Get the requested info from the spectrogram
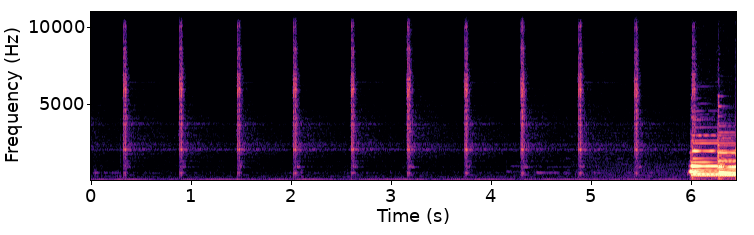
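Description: Evenly spaced clock-like ticks, a little under two a second, over a faint low hum, at the start of a record track; full music begins at the end.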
